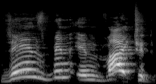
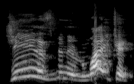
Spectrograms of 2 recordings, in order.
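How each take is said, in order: First: 'Has' is reduced to a 'z' on 'Jane'. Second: 'Has' is said as a full separate word. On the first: "ये हैज का ज बन गया सिर्फ" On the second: "ये हैज been है"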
